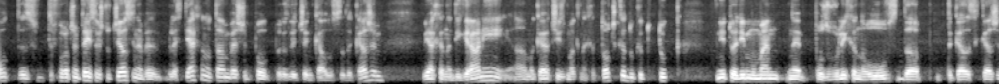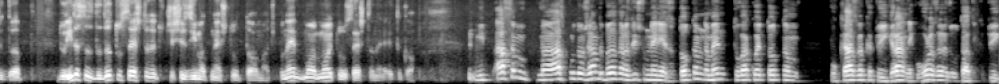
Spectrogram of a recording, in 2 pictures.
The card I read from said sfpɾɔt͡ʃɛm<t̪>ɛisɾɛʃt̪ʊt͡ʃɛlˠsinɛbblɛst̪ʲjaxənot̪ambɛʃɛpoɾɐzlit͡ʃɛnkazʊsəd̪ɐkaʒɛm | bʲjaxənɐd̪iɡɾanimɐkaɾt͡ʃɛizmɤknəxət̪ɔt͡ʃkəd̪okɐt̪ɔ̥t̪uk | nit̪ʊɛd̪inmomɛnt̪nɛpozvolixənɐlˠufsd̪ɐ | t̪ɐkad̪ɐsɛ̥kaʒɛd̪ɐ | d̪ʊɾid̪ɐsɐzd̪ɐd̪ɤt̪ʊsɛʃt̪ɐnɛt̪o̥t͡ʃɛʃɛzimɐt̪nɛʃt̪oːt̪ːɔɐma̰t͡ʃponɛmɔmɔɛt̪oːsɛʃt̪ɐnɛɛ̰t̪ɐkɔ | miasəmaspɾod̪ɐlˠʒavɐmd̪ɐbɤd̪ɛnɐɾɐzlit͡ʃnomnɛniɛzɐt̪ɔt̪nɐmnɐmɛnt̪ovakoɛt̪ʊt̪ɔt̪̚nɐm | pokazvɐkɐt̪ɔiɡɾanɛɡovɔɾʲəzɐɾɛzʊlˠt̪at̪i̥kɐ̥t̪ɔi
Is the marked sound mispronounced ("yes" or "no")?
no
